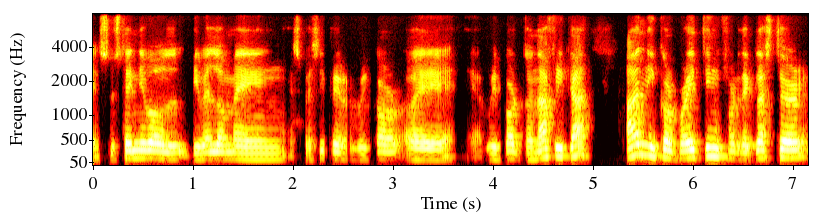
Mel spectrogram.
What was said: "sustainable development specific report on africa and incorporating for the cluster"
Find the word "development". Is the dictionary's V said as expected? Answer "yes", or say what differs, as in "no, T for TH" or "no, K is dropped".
no, B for V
